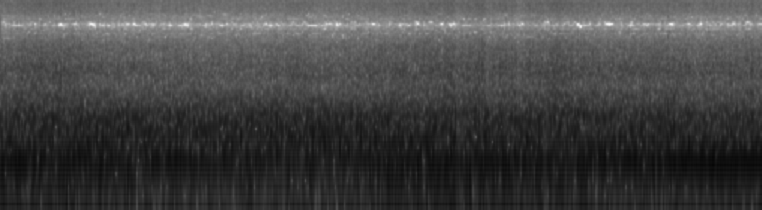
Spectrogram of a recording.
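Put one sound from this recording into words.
Drone propellers whir with a steady, loud buzz.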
